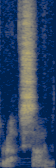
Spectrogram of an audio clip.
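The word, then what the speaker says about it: Ruksana: like five times nice no it's roxanna i promise that's the way it's spelled it's r-u-k-s-a-n-a all right yo thank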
